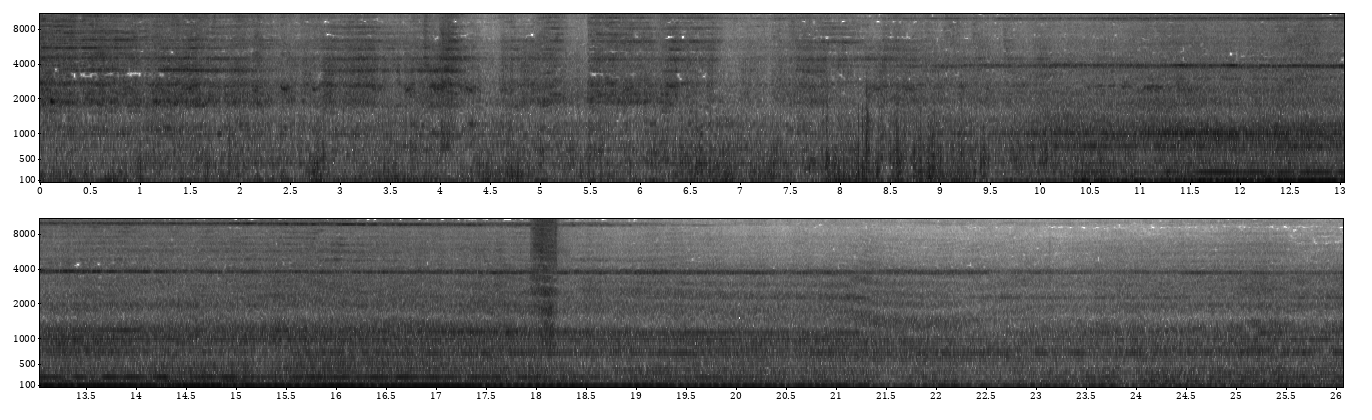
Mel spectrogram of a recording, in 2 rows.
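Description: Freight car wheels squealing on a curve with several high steady tones, then about ten seconds in the deep drone of two BNSF GE ES44C4 diesel locomotives, the rear DPU pushers, passing close, the loudest part, which eases off after a sharp click near the end.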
